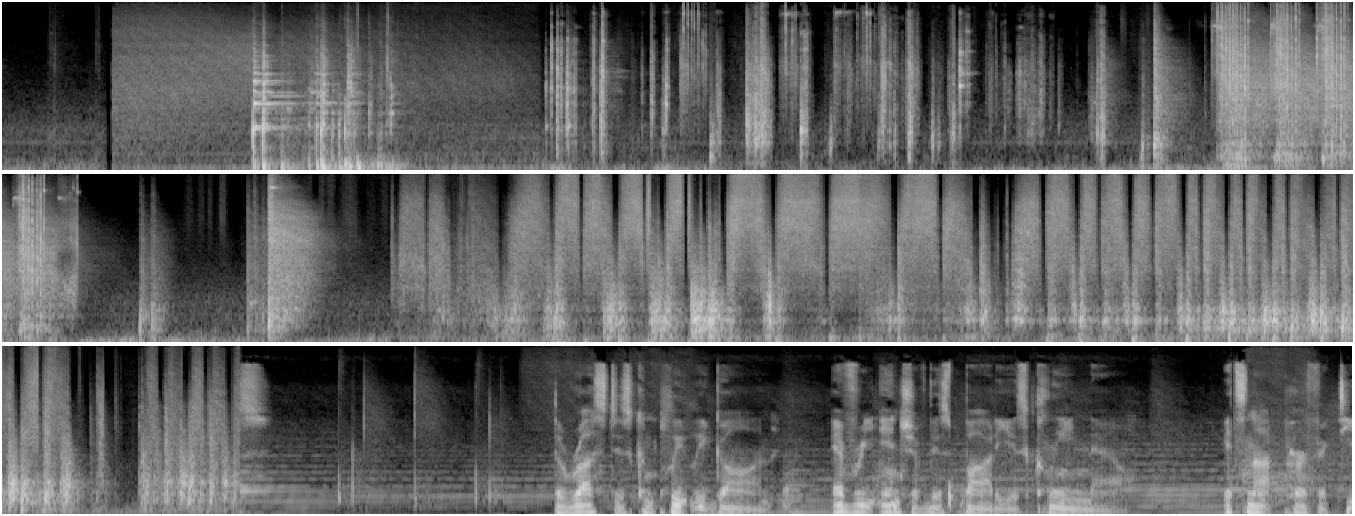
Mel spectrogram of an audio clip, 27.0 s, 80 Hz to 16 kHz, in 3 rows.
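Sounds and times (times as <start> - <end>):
metal clank ringing: 1.7 - 2.6
tools scraping and tapping metal: 1.7 - 2.7, 3.6 - 11.0.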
